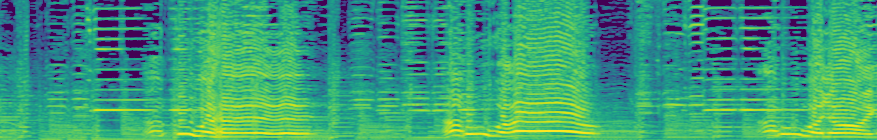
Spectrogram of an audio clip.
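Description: Violin playing two sliding melodic phrases over a steadily strummed acoustic guitar, a live instrumental interlude between sung lines of Panamanian folk music.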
